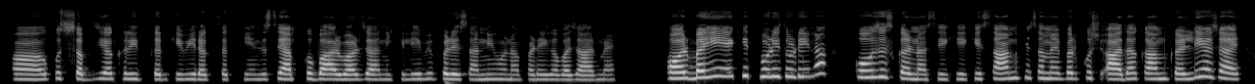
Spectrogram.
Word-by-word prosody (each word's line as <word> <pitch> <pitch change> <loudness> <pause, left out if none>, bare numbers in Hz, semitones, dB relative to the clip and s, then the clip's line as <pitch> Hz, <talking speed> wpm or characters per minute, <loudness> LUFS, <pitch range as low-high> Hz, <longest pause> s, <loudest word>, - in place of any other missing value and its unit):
कुछ 235 +3 0
सब्जियाँ 255 0 -1
खरीद 250 -2 -4
करके 235 0 -4
भी 245 +1 -4
रख 230 -2 -3
सकती 230 +1 -10
हैं। 230 0 -11
जिससे 240 +3 -5
आपको 240 +2 +1
बार-बार 235 -1 +3
जाने 230 -1 -3
के 230 +1 -16
लिए 240 +1 -4
भी 260 +1 -7
परेशान 235 -2 0
नी 235 - -4
होना 225 -1 -7
पड़ेगा 225 0 -6
बाज़ार 220 -1 -2
में। 225 0 -12 0.5
और 280 +1 +8
बही 315 +6 +6
है 375 0 +2
कि 400 +1 0
थोड़ी-थोड़ी 365 0 +1
ना 470 +5 +1 0.3
कोशिश 330 0 +2
करना 245 -4 +1
सीखिए 240 +1 -8
कि 255 -1 -3
शाम 260 +2 +2
के 300 +1 -7
समय 270 -2 -2
पर 270 +1 0
कुछ 280 +1 -8
आधा 260 +2 +2
काम 255 0 +2
कर 250 -1 0
लिया 345 +8 +2
जाए 275 -6 +1
250 Hz, 195 wpm, -23 LUFS, 235-280 Hz, 0.5 s, और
